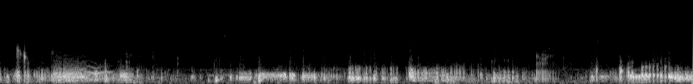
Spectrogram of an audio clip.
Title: stomach growling 💕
